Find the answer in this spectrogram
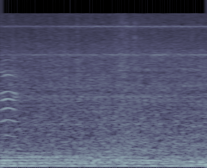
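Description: Ice cream truck's engine running at low speed as the truck pulls in close by, a steady low drone.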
